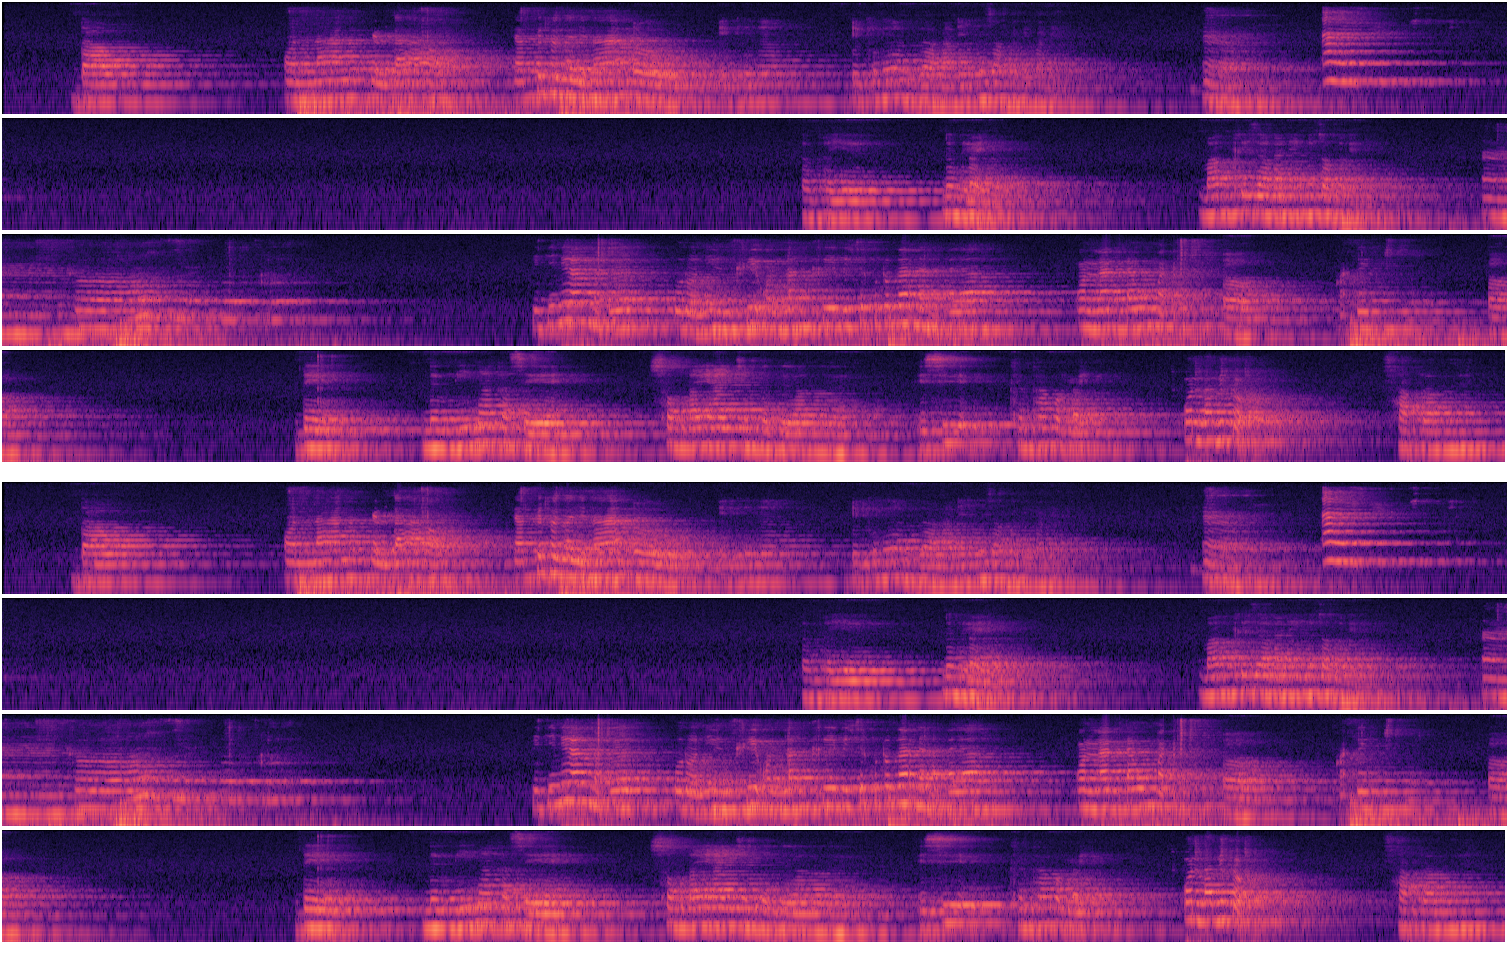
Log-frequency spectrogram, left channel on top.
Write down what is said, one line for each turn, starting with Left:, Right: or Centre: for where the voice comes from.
Left: दाउ
Right: अनला लकेल दाउ बिराद गोथाव जायोना?
Left: औ बेखोनो बेखोनो आं जानानै मोजां मोन नो माने।
Right: औ <unintelligible>
Left: ओमफायो नोंलाय? मा ओंख्रि जानानै मोजां मोनो?
Right: आंथ' <unintelligible> बिदिनो आंनाबो बर'नि ओंख्रि अनला ओंख्रि बिसोरखौथ' गारनो हाखाया अनला दाउ होनबा
Left: अ
Right: <unintelligible>
Left: अ दे नोंनि माखासे संनाय आइटिम फोरखौ आंनो एसे खोन्थाहरलाय।
Right: अनलानिखौ?
Left: साफ्रामनो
